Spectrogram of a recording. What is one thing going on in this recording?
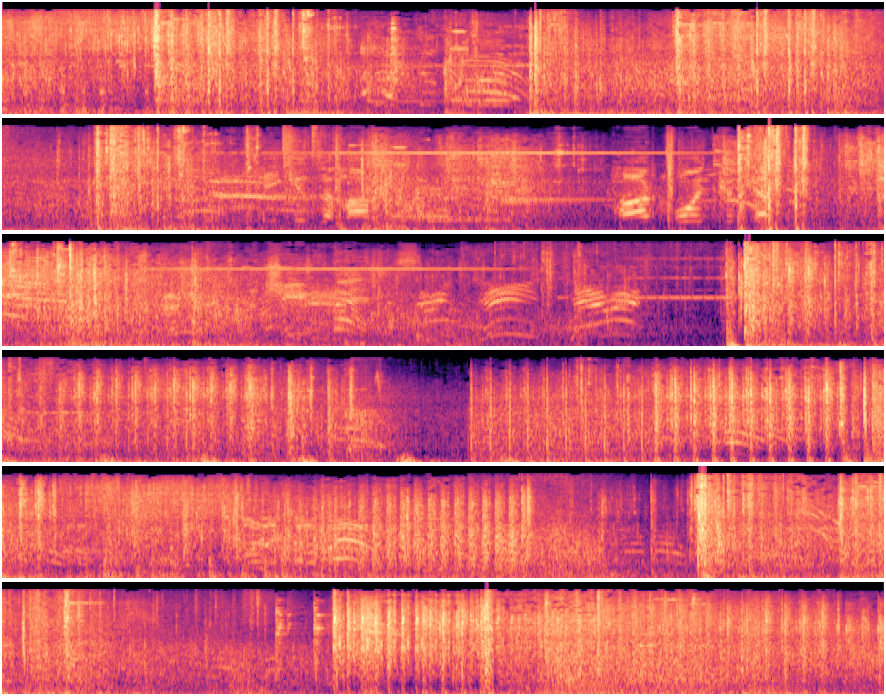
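Guns fire in rapid bursts of sharp shots.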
